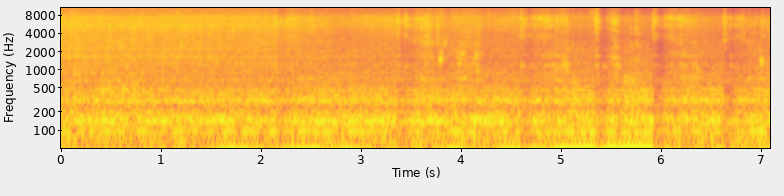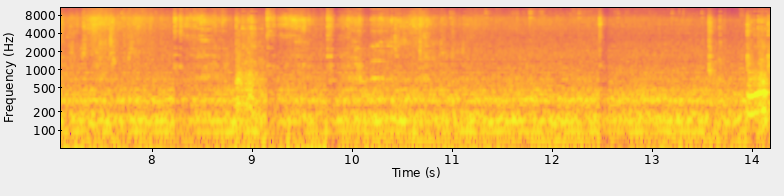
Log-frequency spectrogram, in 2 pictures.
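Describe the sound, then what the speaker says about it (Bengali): Water poured into a potato and pointed gourd curry for gravy, sending up a loud, steady hiss and bubbling from the pan, with spoon clinks and stirring throughout, close up and without speech. "এটা গ্রেভির জন্য জল দিয়ে দিলাম"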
